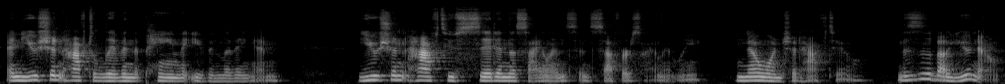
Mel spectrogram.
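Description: A woman in her thirties, a podcast host, speaking directly to listeners in an earnest, encouraging personal monologue that sometimes drops to a soft whisper. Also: on the low side, moderate pace, vocal fry. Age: 30s.

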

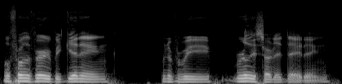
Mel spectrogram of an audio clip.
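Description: A man's voice: medium pitch, level tone, fairly quick, creaky, warm tone, no room sound, studio quality. A man in his late twenties in a casual, thoughtful chat with his partner, rambling with many fillers and restarts. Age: late 20s.

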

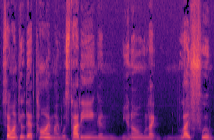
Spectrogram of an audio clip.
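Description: A woman in her fifties from Romania with a Romanian accent, speaking English as a second language as a podcast guest, halting and searching for words, animated when retelling. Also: medium pitch, clear, resonant tone. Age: 50s. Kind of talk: conversational interview.

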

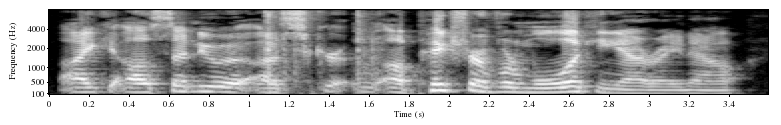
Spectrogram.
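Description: A man co-hosting a sports podcast in casual banter, excitable and teasing, with slightly slurred, numb-mouthed speech. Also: on the high side, fairly quick, a little hiss or hum.

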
